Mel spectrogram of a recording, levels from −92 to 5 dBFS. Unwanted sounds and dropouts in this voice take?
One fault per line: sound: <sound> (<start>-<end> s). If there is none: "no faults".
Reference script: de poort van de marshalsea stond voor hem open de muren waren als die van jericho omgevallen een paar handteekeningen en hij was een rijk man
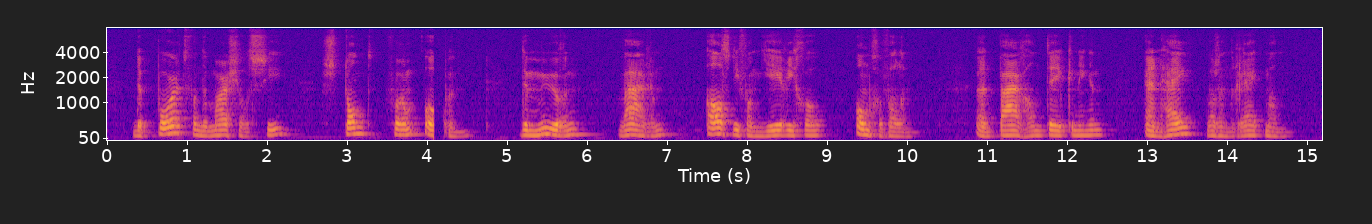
sound: dropout (4.1-4.2 s)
